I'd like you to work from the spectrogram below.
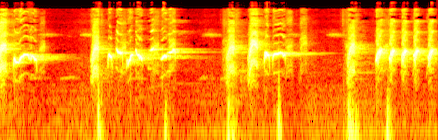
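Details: Sooty-headed bulbul lure sound: chirpy bursts with slurred whistles, ending in a quick string of short repeated notes, with occasional dull thumps.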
